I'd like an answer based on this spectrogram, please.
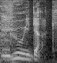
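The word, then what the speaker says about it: geoduck: It's gooey duck, is how you say it.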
